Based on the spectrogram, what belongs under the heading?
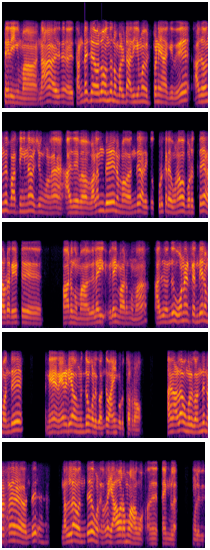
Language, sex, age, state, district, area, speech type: Tamil, male, 18-30, Tamil Nadu, Thanjavur, rural, conversation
